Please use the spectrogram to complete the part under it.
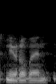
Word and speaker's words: Nudelman: It's Nudelman.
